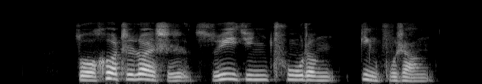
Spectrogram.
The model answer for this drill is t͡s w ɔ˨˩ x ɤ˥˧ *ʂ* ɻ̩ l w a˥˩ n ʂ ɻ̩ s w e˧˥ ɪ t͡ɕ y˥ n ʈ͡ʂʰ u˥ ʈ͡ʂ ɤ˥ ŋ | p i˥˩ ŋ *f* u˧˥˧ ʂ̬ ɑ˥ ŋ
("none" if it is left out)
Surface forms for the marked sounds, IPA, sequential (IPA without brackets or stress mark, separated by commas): ʈ͡ʂ, f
